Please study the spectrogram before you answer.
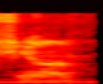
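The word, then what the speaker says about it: Scion: I think it's pronounced Sion.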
